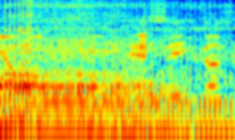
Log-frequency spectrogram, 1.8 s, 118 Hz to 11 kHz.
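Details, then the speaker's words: Yamaha Breeze 125 quad, first run in 5 years after carb cleaning: blipped and released, revs hang high and fall slowly; owner suspects idle screw set before engine warmed up, carb needs tuning warm. "So as you guys just saw, it does rev out more like than it should when you let off the gas."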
